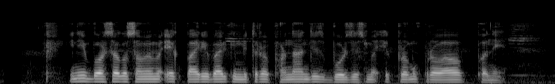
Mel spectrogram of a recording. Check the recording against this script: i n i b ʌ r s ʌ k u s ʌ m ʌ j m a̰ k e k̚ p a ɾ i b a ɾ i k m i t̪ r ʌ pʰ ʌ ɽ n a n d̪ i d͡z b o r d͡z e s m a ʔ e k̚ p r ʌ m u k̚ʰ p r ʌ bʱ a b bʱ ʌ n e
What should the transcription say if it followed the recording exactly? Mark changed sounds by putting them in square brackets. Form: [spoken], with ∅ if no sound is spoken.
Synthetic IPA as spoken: i n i b ʌ r s ʌ k [o] s ʌ m ʌ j m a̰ [ʔ] e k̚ p a ɾ i b a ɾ i k m i t̪ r ʌ pʰ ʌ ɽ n a n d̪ i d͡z b o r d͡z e s m a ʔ e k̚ p r ʌ m u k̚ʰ p r ʌ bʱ a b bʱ ʌ n e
